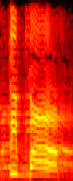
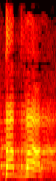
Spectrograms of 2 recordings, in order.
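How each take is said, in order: First: The first vowel is a close 'i' sound. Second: The first vowel is an open 'a' sound. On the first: The speaker calls it wrong. "ছাত্র বলে তিব্বাত" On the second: The speaker calls it right. "বাবা জবর করে পড়ো, ওখানে ওখানে তাব্বাত আছে"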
